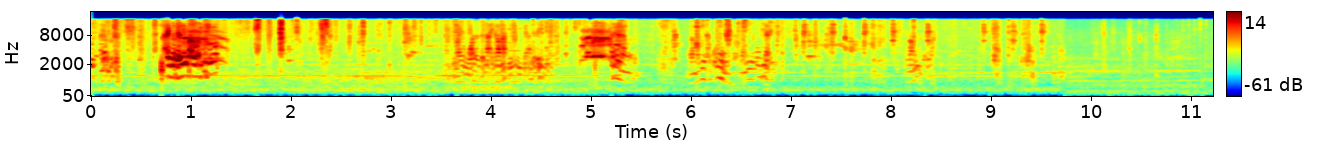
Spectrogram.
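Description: Steel trowel and hand float scraping and rubbing over wet cement mortar in irregular bursts, loudest about a second in, easing to quieter rubbing in the second half.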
